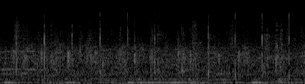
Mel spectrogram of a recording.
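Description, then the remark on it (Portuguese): An audience applauds steadily as municipal secretaries of health and finance are called to the stage, a dense wash of many hands clapping at once with scattered sharper claps standing out, holding an even level throughout with no voices. “Salva de palmas.”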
